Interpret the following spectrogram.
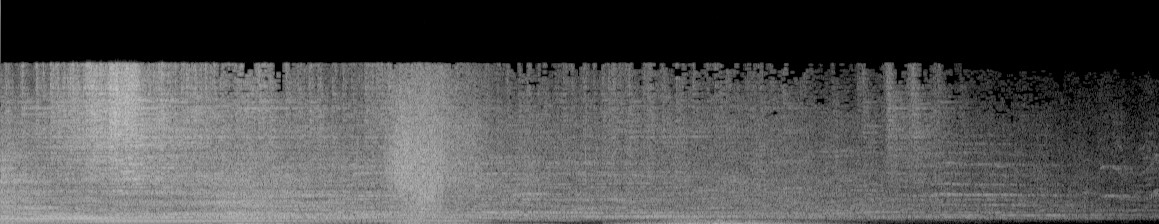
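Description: A live country band's final chord ringing out, with a last full-band hit about three seconds in, then dying away and fading near the end.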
